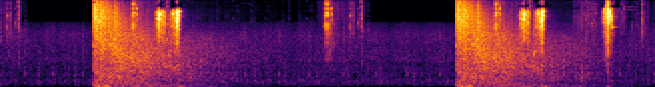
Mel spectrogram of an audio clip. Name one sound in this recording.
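A sniper rifle fires loud single shots that ring out.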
